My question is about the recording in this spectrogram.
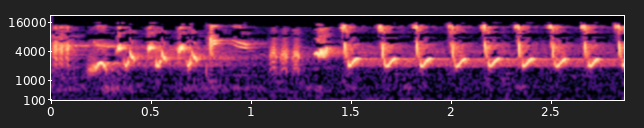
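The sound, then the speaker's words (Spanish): A bird sings: a quick cluster of high, varied warbling notes, then a steady run of about nine bright, repeated chirps in even rhythm, with no voices. “Entonces, bueno, es un libro digital de canto de pájaros, por supuesto.”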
